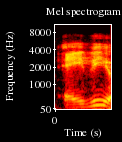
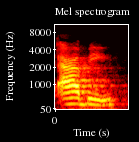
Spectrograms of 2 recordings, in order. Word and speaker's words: Abby: Is it Avi or Avi? It's Abby. Avi. Okay. Abby with a short A sound.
